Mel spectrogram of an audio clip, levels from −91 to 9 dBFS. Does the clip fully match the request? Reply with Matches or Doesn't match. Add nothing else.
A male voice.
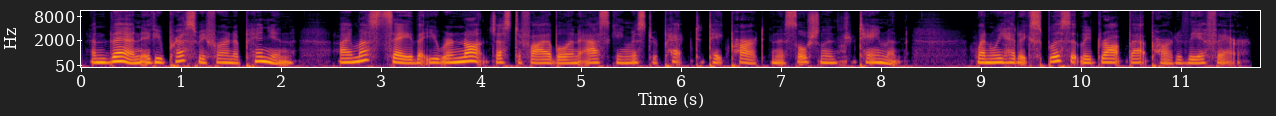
Doesn't match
